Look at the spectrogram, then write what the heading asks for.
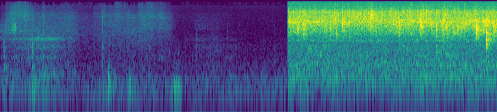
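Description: Quiet, with a few faint knocks, then a shower at home suddenly turns on and sends a loud, steady hissing spray of water that continues to the end.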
